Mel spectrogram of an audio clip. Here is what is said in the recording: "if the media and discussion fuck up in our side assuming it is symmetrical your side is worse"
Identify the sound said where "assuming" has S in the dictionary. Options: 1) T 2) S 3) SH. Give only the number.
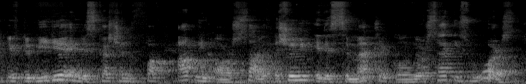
3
